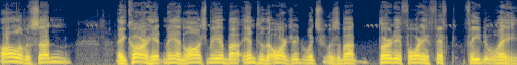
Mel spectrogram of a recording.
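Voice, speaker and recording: A man with an American accent, fairly high in pitch and dark and mellow in tone, at a moderate pace with ordinary pitch variation. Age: 80s+. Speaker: elderly man telling life story. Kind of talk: reading aloud memoir. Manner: halting, repeats words.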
